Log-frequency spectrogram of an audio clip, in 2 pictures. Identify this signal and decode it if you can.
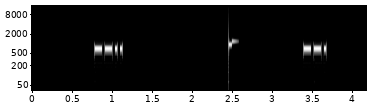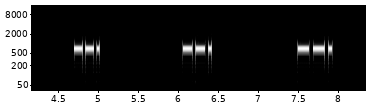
Morse code, heard as a keyed tone, about 33 wpm, spaced as for 8 wpm, 700 Hz. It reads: Z GGGG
